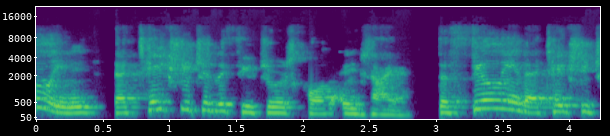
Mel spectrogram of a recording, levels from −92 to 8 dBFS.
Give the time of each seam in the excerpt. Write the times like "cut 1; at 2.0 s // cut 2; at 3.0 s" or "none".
cut 1; at 2.8 s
